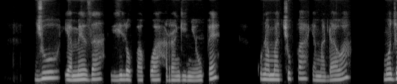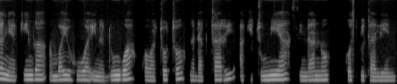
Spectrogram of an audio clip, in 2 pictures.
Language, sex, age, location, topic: Swahili, female, 50+, Kisumu, health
